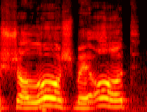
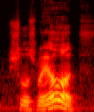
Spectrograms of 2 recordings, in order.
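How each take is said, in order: First: Each word carries its own stress, as two words. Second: One stress joins them, like a single word. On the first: The speaker calls it wrong. "They didn't say" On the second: The speaker calls it right. "like one word"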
